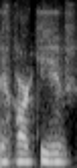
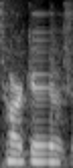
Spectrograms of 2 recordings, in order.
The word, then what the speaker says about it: Kharkiv: Yeah, they pronounce it kind of incorrectly on all the news. They say Kharkiv, but it's Kharkiv. It's Kharkiv.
